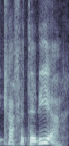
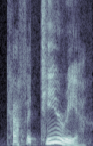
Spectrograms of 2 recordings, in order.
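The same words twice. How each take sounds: First: The stress is on the fourth syllable. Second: The stress is on the third syllable. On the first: This is how it is said in Spanish. "You put the stress in cafeteria on the fourth syllable" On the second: This is how it is said in English. "We put it on the third syllable"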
